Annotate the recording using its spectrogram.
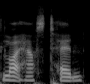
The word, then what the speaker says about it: Lighthouse X: It's written as Lighthouse X. It's pronounced Lighthouse 10. – That X is pronounced 10.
